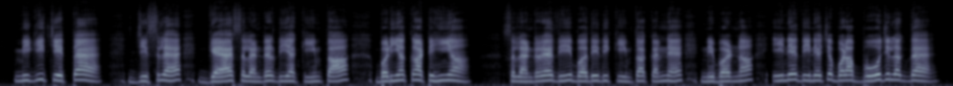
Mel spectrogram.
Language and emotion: Dogri, sad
